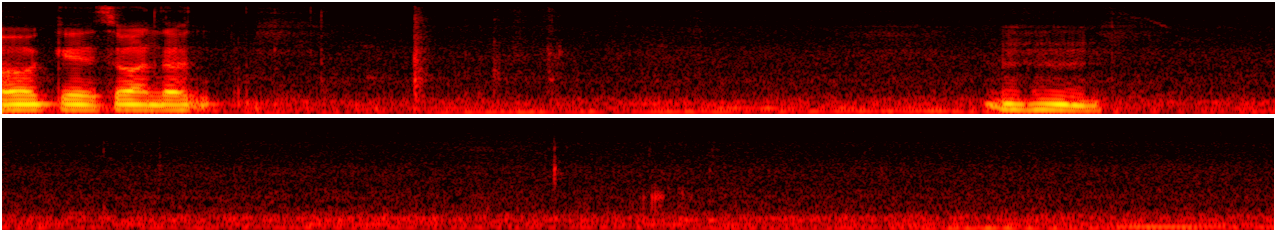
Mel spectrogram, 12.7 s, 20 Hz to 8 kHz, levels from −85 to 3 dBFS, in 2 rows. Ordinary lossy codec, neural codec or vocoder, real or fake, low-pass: none; none; real; 7.2 kHz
